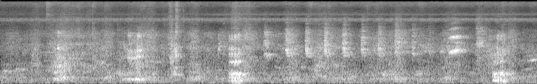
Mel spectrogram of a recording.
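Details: Pig giving a short series of rough, snorting grunts with a few brief higher squeaky notes, irregularly spaced over about five seconds, against a steady background hiss.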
